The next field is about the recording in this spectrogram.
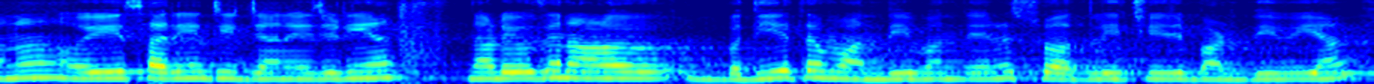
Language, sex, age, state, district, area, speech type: Punjabi, female, 30-45, Punjab, Fatehgarh Sahib, urban, spontaneous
